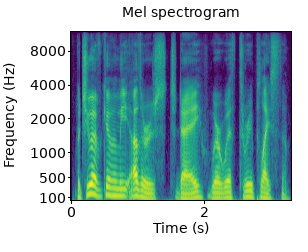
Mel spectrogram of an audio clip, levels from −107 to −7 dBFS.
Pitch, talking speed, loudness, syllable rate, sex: 115 Hz, 215 wpm, -18 LUFS, 6.1 syllables/s, male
